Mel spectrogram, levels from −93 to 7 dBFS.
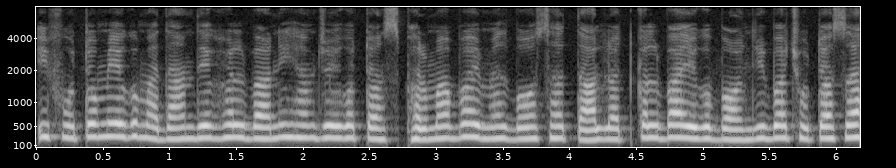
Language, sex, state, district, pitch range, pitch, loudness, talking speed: Bhojpuri, female, Uttar Pradesh, Gorakhpur, 235-255 Hz, 245 Hz, -15 LUFS, 235 wpm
